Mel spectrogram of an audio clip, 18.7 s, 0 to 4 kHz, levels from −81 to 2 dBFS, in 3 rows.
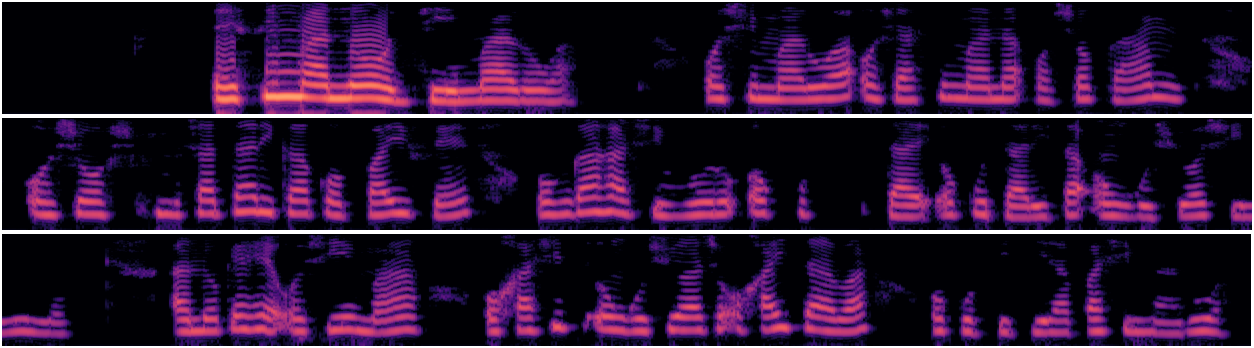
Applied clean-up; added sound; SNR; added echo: none; none; none; none.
